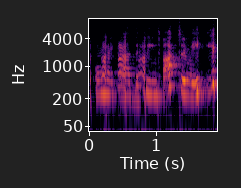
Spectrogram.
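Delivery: high, loud, giddy mock amazement; starstruck excitement. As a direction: blurt it out, thrilled and laughing. Retelling own amazed reaction, laughing.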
